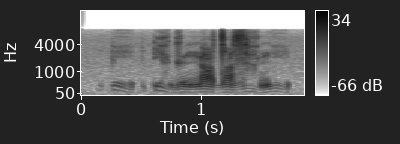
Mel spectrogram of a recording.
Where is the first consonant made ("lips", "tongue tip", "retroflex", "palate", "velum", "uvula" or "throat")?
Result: lips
